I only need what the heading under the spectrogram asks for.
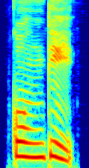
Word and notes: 工地: gōng dì

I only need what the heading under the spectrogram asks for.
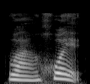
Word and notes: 晚会: wǎn huì

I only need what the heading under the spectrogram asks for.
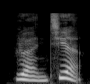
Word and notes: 软件: ruǎn jiàn

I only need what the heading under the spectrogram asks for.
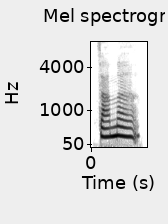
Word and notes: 咱们: zán men

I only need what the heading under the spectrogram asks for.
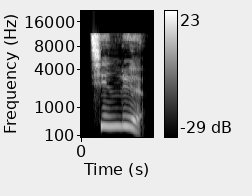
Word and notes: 侵略: qīn llüè

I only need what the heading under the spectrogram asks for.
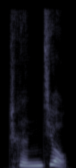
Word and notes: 陈旧: chén jiù

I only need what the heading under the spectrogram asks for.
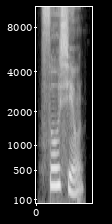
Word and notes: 苏醒: sū xǐng

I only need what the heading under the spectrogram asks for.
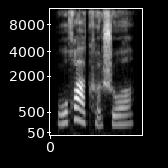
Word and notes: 无话可说: wú huà kě shuō

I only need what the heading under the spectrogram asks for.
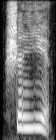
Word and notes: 深夜: shēn yè

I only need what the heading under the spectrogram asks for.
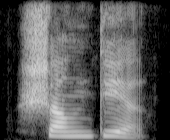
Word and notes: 商店: shāng diàn

